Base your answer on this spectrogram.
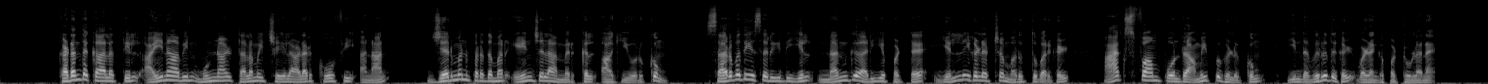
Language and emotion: Tamil, neutral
